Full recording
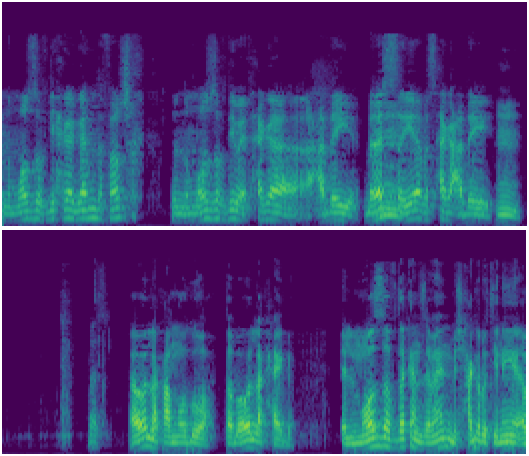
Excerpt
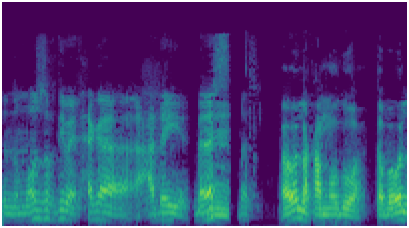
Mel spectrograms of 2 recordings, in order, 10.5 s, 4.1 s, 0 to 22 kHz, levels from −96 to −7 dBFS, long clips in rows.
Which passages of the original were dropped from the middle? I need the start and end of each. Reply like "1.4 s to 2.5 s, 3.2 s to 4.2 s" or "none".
3.9 s to 6.0 s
